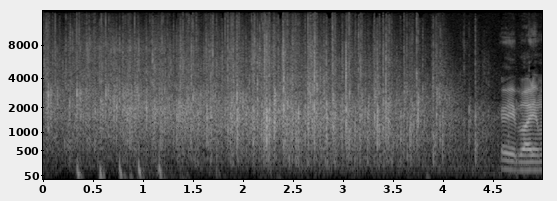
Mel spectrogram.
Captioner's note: audience applauding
